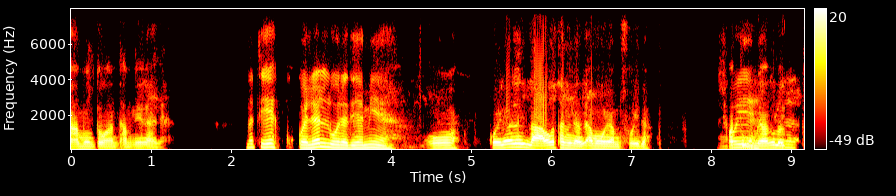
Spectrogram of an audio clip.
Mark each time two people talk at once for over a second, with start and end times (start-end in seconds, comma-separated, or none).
none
